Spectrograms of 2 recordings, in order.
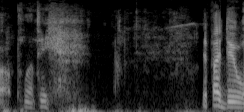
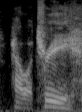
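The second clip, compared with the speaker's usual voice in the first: ordinary delivery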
